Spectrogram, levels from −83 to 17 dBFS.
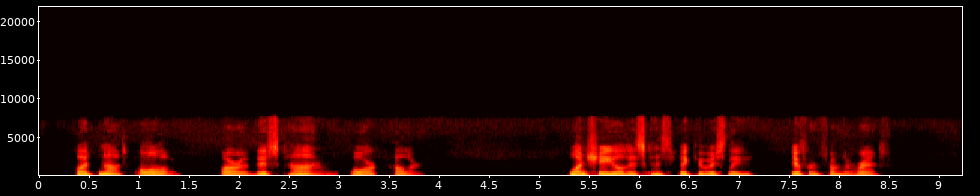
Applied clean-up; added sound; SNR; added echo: neural mask model Resemble Enhance denoiser.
